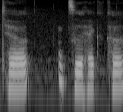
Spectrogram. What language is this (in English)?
Kashmiri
